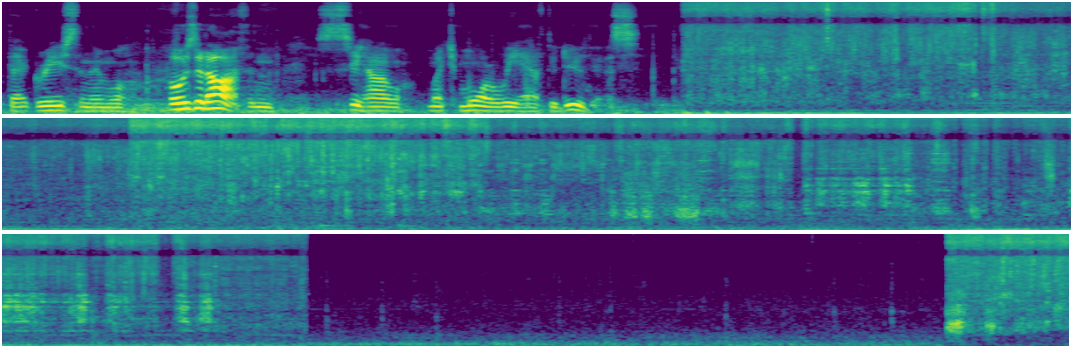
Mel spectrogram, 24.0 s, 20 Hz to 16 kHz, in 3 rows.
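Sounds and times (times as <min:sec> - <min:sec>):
water pattering on metal: 0:05.1 - 0:18.3
hose spraying water: 0:05.1 - 0:18.4, 0:23.1 - 0:24.0.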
